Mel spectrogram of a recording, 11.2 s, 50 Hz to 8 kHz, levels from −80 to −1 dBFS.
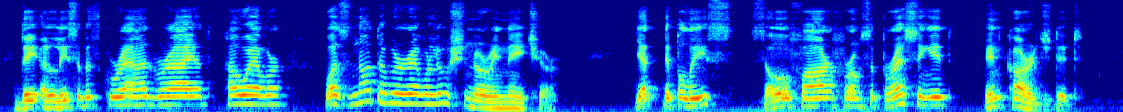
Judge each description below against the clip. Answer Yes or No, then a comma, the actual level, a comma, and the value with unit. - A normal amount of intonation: No, wide, 6.7 semitones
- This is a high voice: No, medium, 180 Hz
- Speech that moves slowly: Yes, slow, 105 wpm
